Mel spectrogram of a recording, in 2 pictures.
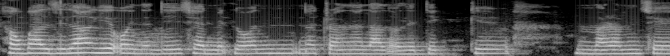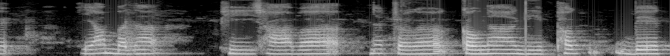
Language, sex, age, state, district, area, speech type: Manipuri, female, 18-30, Manipur, Thoubal, rural, spontaneous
